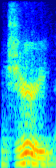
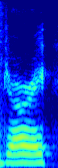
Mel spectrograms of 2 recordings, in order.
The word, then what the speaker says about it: jewelry: I can't say jewelry well. Jury. I was looking to buy some jewelry. That's how I hate how I say it like that. I can't pronounce the L's in it for some reason.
